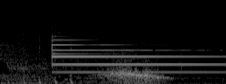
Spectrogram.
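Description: A single bell-like ding struck about half a second in, ringing with several tones at once and fading slowly. Before it, the tail of a noisy whoosh dies away.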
